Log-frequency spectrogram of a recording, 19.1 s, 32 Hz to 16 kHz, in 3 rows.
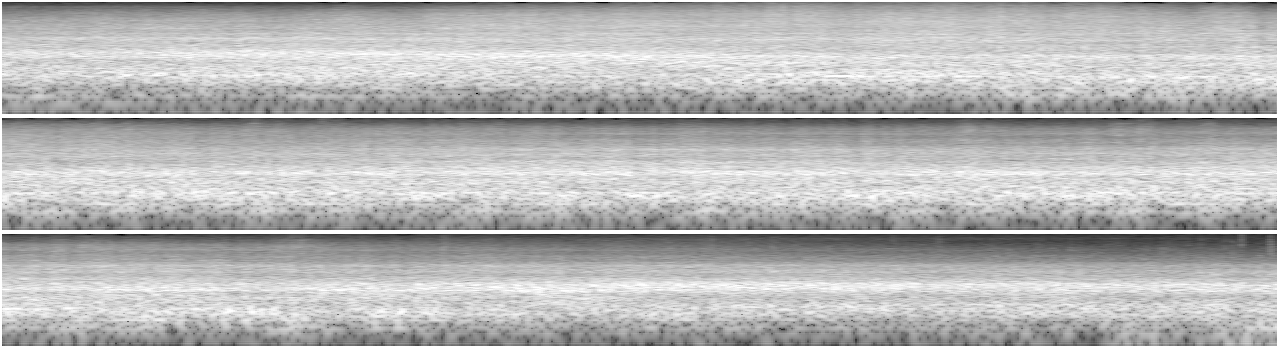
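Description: An EF65 electric locomotive hauling a rake of Seibu 30000-series cars passes through the station. The wheels on the rails make a steady loud rumble with clickety-clack, easing a little near the end as the last car clears.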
